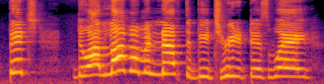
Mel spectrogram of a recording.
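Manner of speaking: high, indignant shout; loud self-confrontation. Acted. Asking herself if she loves him enough, loud and indignant. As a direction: yell it at yourself in disbelief.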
